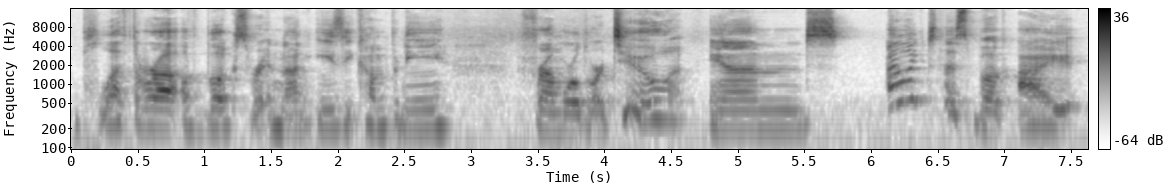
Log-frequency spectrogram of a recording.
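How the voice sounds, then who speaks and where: A woman with a deep, cracking voice chatting casually about the books she read, often trailing off and restarting. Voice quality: deep, gravelly voice. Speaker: book vlogger. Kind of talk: casual monthly reading wrap-up.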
